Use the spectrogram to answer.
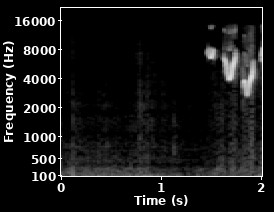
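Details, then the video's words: Cinereous tit (gelatik batu) song used as a lure to get other cinereous tits singing; after quiet, four rapid high chirped notes, some swooping down then up, packed into about half a second. "PANCINGAN GELATIK BATU | GELATIK BATU LANGSUNG GACOR SETELAH MENDENGAR INI DIJAMIN"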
